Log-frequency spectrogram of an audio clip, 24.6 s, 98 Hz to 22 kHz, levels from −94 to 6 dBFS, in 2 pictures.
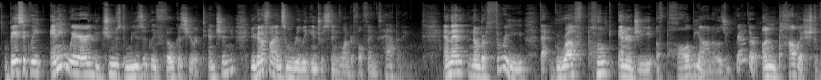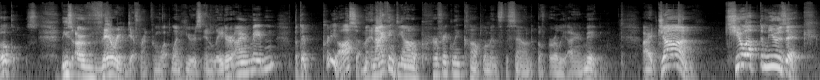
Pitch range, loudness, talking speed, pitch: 105-165 Hz, -19 LUFS, 165 wpm, 125 Hz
